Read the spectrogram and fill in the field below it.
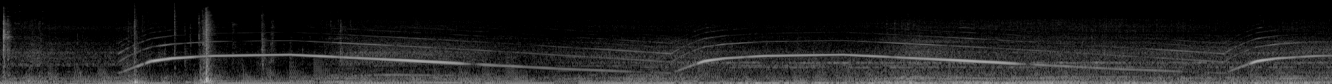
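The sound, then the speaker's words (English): An emergency vehicle siren wails in long rising and falling sweeps, repeating about three times, loud over a steady low rumble of highway traffic. “Faint whimpers intermix with the cacophony of the highway, the sirens, the bounding truck.”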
